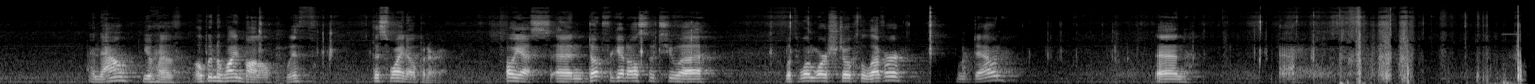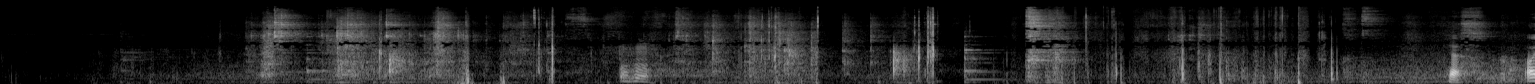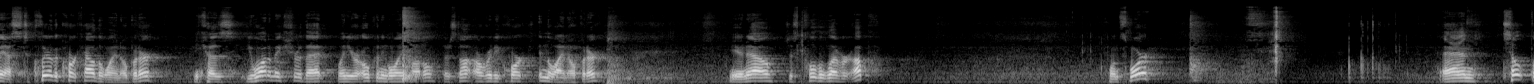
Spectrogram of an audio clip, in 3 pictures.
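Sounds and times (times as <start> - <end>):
handling clicks and rustling: 17.2 - 21.4, 22.0 - 24.8.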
